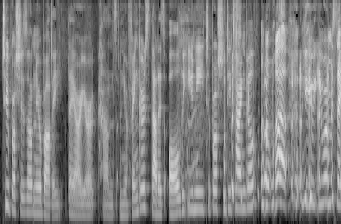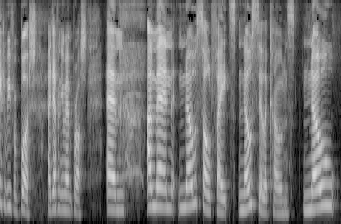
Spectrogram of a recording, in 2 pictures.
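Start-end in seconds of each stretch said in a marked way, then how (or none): 5.2-7.5 laughing high and fast. Real, not acted. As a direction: giggle through the words. Laughs at mishearing.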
